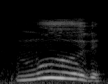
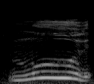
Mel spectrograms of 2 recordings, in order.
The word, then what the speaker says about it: mood: Cuidado con mo que se puede confundir la la pronunciación. Moon, mood, mo mood. Y mom también está ahí. Mon moon, mood.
